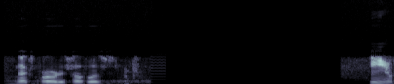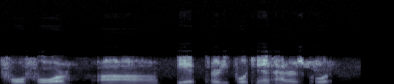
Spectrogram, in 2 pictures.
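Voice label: Police Southwest District Dispatch, p25; Raleigh Police Southwest District Disp; wake p25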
